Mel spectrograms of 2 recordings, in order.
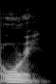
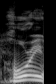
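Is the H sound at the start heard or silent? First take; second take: silent; heard. First: The word begins with no H sound. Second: The word begins with an audible H sound. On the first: "H is silent" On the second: "Horry or Ori?"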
